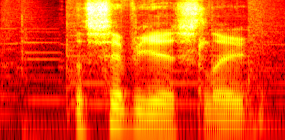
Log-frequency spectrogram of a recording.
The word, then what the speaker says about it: lasciviously: bro oh well yeah Adrian Googled lasciviously I've listen I I I I've seen the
